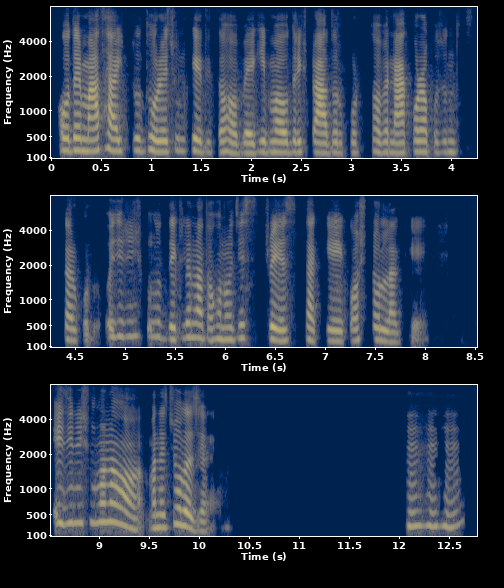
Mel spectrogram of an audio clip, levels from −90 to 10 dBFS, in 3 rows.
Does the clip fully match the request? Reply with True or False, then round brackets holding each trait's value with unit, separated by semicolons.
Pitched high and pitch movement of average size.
True (225 Hz; 4.8 semitones)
